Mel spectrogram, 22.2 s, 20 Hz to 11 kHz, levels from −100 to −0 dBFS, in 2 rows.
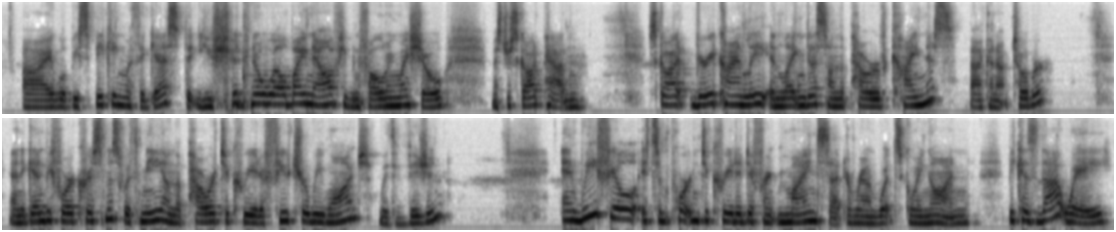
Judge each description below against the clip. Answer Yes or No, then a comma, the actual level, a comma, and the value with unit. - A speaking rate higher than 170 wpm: Yes, average, 190 wpm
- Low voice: No, high, 200 Hz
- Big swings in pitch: No, average, 4.6 semitones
